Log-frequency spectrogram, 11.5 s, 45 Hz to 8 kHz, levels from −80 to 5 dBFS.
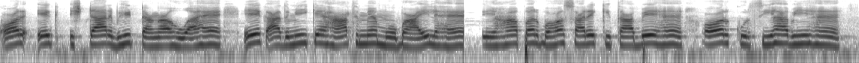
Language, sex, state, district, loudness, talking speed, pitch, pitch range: Hindi, male, Jharkhand, Deoghar, -16 LUFS, 125 wpm, 210 Hz, 195-220 Hz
